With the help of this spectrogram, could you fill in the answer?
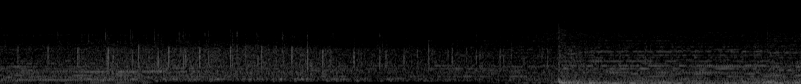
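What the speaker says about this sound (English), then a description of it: "a round of applause for Wei Yi" A chess tournament audience at the Esports World Cup claps in sustained, dense applause that swells abruptly louder partway through and keeps going to the end.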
